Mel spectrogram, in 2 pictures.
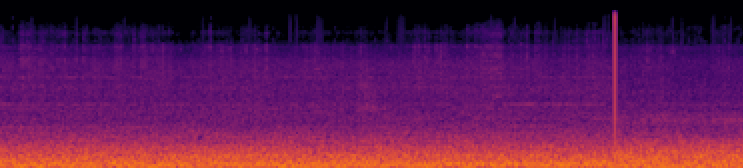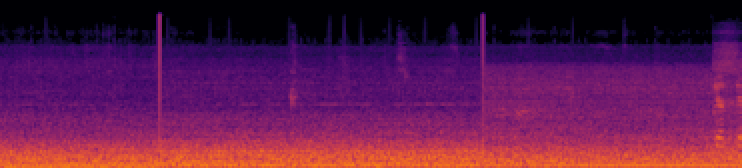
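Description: An aircraft's engines roar in a low, steady rumble heard from inside the cabin.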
